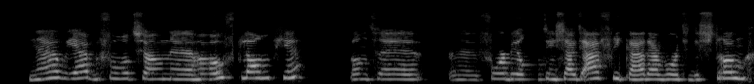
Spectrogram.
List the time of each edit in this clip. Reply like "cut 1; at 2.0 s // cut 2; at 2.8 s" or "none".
cut 1; at 4.4 s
